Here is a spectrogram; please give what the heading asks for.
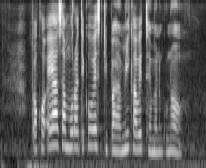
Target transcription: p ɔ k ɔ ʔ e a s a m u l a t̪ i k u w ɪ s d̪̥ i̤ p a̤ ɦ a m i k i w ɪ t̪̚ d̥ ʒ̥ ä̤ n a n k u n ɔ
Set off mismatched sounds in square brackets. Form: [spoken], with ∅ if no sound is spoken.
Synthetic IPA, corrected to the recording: p ɔ k ɔ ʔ e a s a m u [ɾ] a t̪ i k u w ɪ s d̪̥ i̤ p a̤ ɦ a m i k [a] w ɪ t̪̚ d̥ ʒ̥ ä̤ [m] a n k u n ɔ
